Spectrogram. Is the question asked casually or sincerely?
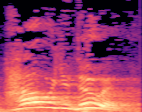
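sincerely. It is asked earnestly, with real concern.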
